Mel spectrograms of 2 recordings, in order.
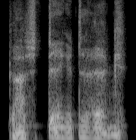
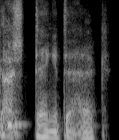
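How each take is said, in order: First: It is said with strong, heated fervor. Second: It is said in a plain, calm way.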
